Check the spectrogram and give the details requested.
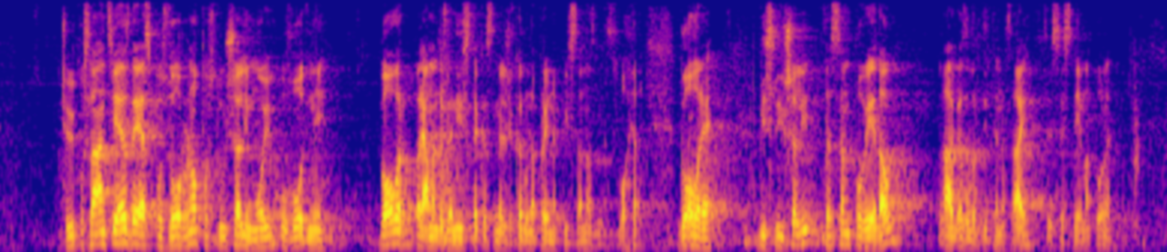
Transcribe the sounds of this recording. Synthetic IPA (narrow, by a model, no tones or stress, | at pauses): t͡ʃɛbipɔslaːnt̪siɛzd̪eɛspɔzoːɾnɔpɔsluːʃalimoːjuʋod̪ni | ɡɔːʋɔɾʋɛɾjaːməmd̪aɡanist̪ɛkɐsɛmeːlʒekəɾunapɾɛjnapisanɔsʋɔ̰ːjɛ | ɡɔːʋɔɾɛbisliʃalid̪asəmpɔʋeːd̪aw | lʔa̰ːɡazaʋəɾt̪iːt̪ɛnazajsɛjsɛsneːma̰t̪o̰ːlɛ̰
